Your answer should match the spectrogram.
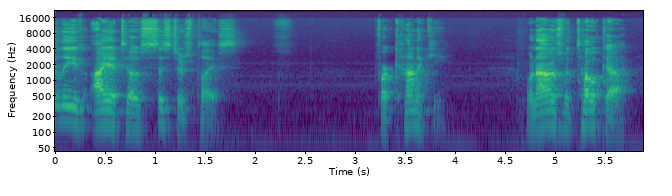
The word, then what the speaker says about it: Kaneki: i see it now i don't want to say kanaki i want to say kaneki yet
